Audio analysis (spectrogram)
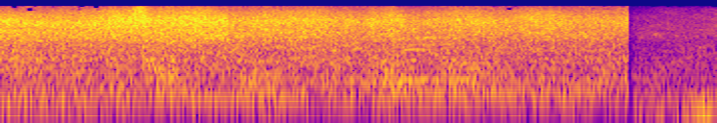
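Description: Strong water spray from a hose rinsing soap off a car, a loud continuous hiss and splash held steady for about four seconds before cutting off abruptly near the end.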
